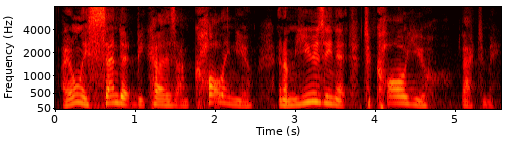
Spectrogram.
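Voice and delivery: quiet, reassuring appeal as God; tender invitation. Acted. Preacher voices God's merciful invitation.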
